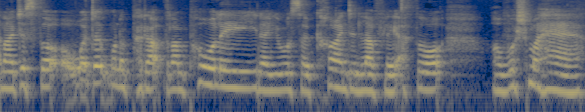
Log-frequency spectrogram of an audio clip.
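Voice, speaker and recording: A woman with an English accent talks at a fairly quick pace with monotone, flat intonation. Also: medium pitch for a woman. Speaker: makeup artist and beauty vlogger. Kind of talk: casual vlog chat. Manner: chatty, hesitant.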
